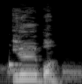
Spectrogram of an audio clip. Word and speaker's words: 일본: It would be E plus L plus 보 plus N. 일본. Now let's move on to the next one.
